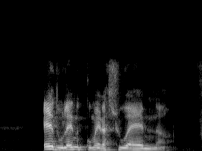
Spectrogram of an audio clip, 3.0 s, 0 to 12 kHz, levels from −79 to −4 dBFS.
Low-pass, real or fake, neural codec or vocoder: 7.2 kHz; fake; codec, 16 kHz, 8 kbps, FunCodec, trained on Chinese and English, 25 frames a second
